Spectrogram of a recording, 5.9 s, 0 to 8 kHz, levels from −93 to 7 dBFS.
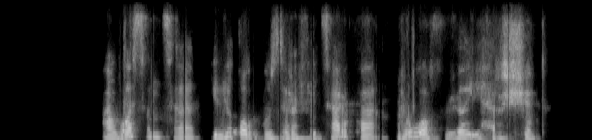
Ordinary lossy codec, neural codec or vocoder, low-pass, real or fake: Opus, 32 kbps; codec, 44.1 kHz, 2.6 kbps, SNAC; 7.2 kHz; fake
